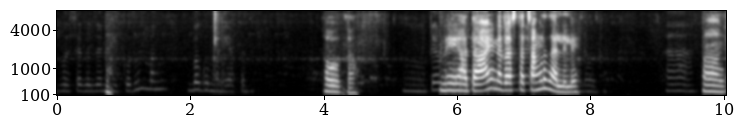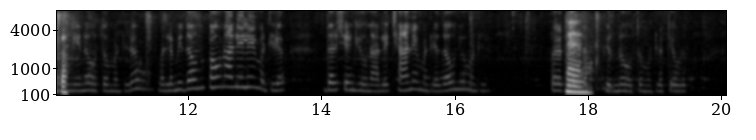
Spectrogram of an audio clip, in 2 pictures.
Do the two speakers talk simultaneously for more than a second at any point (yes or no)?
yes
